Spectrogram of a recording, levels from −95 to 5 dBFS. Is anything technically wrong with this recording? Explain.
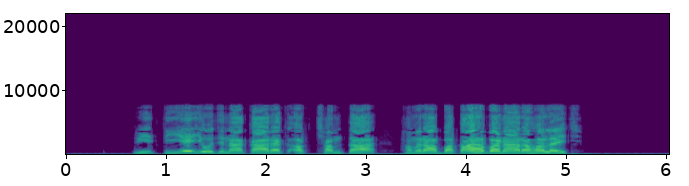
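Yes. Throughout the speech the sound is rough and grainy, with noise filling the gaps between voice harmonics and nothing above 7.7 kHz. This is heavy damage, most likely from low-delay AAC compression (AAC-ELD) at a rate that points to around 16 kbps. Its short frames of roughly 10 ms cannot resolve pitch harmonics finely, and at such a low rate too few bits remain to code them cleanly, so the voice sounds coarse and the top band is cut off.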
